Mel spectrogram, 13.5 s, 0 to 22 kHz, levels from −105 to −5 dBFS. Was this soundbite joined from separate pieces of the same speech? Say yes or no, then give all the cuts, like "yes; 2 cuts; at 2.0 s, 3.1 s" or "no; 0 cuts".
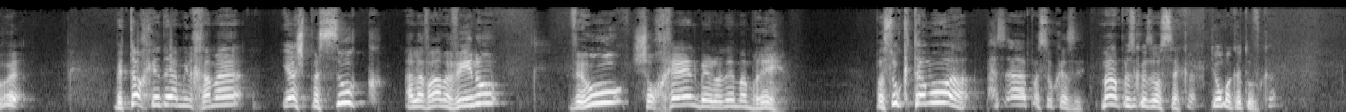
yes; 4 cuts; at 3.9 s, 6.3 s, 10.9 s, 12.0 s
